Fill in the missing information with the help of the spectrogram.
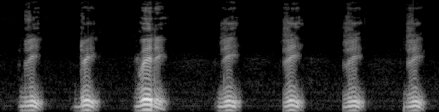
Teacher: For once, the active articulator strikes against the passive articulator. Then quickly flaps forward. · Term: Taps or flaps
